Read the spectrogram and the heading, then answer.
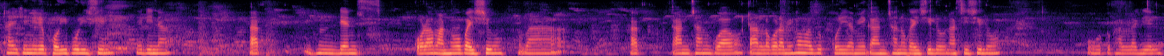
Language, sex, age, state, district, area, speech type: Assamese, female, 45-60, Assam, Udalguri, rural, spontaneous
